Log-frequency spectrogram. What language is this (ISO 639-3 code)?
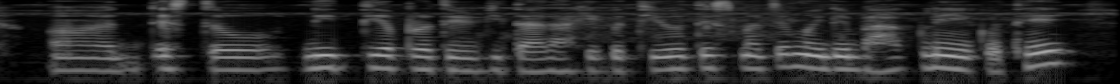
nep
